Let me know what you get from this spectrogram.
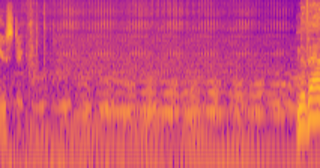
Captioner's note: camera film flicking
